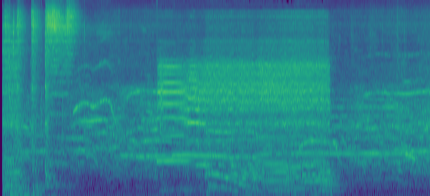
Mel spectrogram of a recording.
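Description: Amplified electric guitar on a rock stage, sounding bending and sliding notes and held tones rather than a full song.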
